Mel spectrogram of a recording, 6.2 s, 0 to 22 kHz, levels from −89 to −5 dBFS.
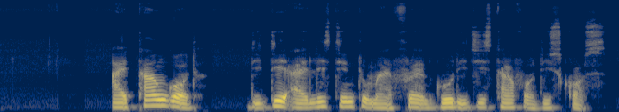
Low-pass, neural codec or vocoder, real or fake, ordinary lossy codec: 19.8 kHz; vocoder, 44.1 kHz, 128 mel bands every 256 samples, BigVGAN v2; fake; none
